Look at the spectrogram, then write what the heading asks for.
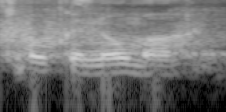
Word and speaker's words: tokonoma: Tokonoma. Always spelled how it sounds. T-O-K-O-N-O-M-A.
